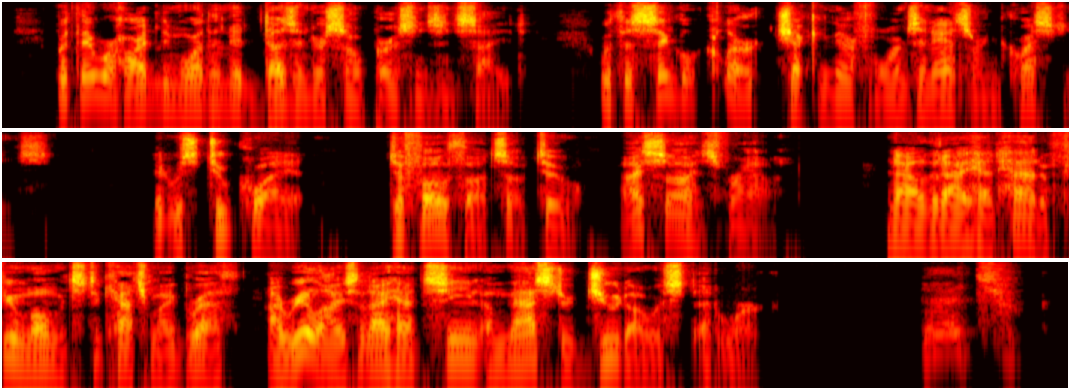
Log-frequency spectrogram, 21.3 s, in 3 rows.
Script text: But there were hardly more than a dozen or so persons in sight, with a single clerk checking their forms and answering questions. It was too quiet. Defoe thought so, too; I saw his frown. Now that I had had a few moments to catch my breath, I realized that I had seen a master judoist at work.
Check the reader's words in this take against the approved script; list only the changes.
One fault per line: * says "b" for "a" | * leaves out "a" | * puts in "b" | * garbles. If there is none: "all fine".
all fine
